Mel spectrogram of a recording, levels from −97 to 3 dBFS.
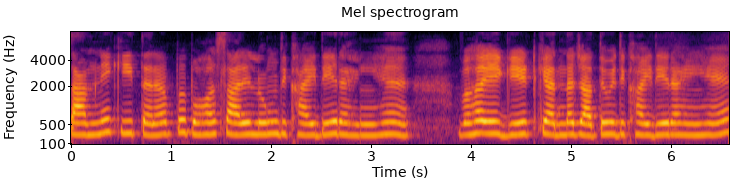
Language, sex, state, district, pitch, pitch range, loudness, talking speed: Hindi, female, Goa, North and South Goa, 275 Hz, 265-285 Hz, -16 LUFS, 190 wpm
